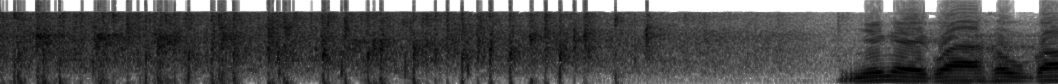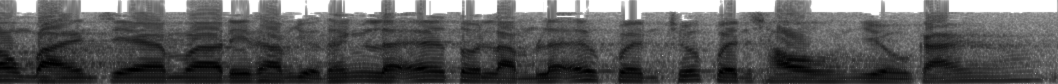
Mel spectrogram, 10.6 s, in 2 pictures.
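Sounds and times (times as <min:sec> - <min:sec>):
large crowd applauding loudly: 0:00.0 - 0:03.6
speech: 0:04.3 - 0:10.5.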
